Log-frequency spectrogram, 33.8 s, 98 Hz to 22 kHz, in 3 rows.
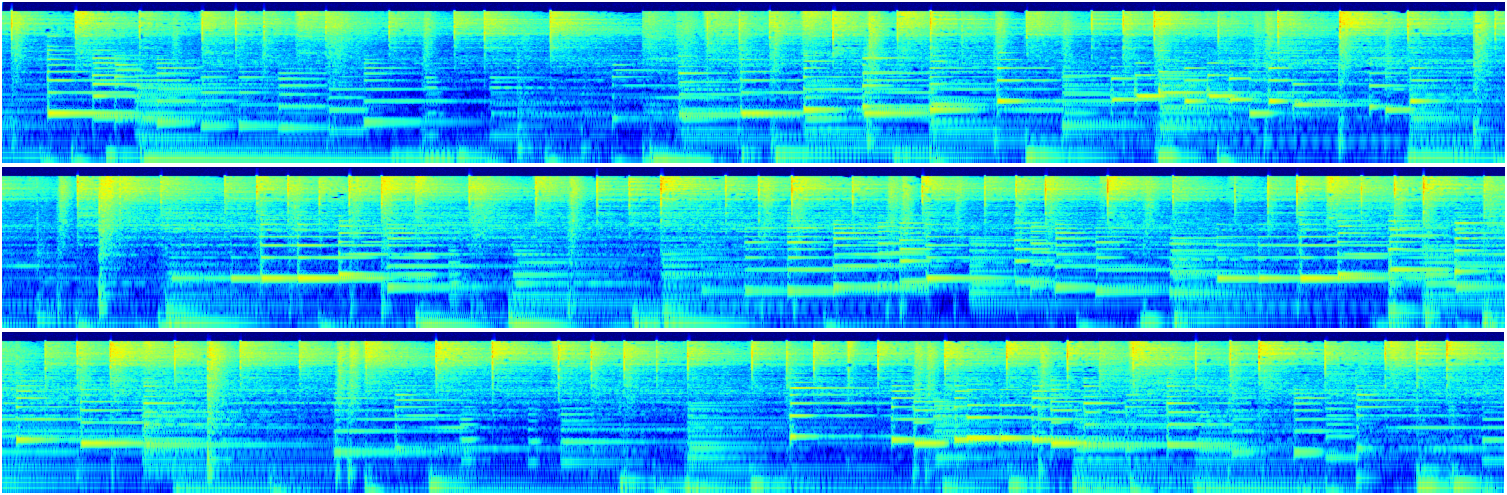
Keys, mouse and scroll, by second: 2.5 scroll up 1, 4.2 scroll down 1, 5.9 ctrl+g, 6.9 shift+right click, 8.5 ctrl+z, 10.2 ctrl+g, 11.6 shift+right click, 12.7-13.1 scroll up 2, 13.7 scroll, 14.0 scroll down 1, 14.9 shift+click, 16.0 ctrl+g, 16.8 shift+click, 17.0 c, 18.6 scroll down 1, 18.8 scroll up 1, 27.4-29.7 typing, 27.4 shift+click, 28.7 shift+click, 29.6 scroll up 1, 31.0 scroll down 1, 31.6 e, 33.5 right click.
